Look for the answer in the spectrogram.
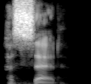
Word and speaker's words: chesed: The word there is chesed, and it's spelled C-H-E-S-E-D.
